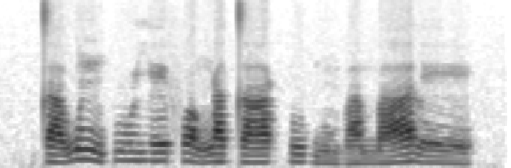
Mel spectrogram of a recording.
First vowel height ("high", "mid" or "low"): low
